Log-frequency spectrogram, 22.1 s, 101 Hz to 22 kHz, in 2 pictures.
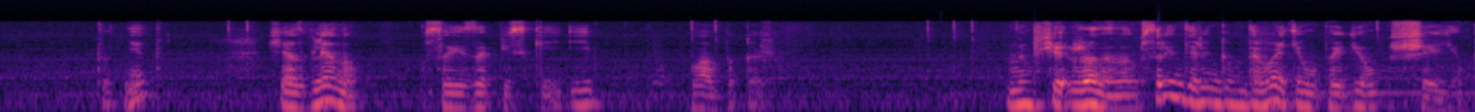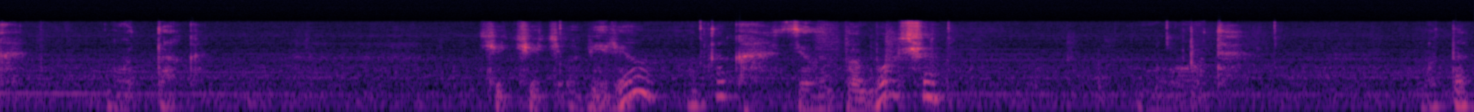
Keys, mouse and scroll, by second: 2.0 click, 10.4 click, 13.0-14.3 scroll, 14.3-15.3 scroll up 1, 15.3 scroll up 1, 15.6-16.8 drag, 16.8 scroll, 18.5-22.1 shift+middle drag.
